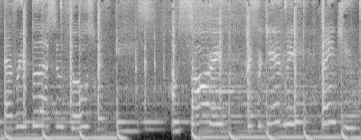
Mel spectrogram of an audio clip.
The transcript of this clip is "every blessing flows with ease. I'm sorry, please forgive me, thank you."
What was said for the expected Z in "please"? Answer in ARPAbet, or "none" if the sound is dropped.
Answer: none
